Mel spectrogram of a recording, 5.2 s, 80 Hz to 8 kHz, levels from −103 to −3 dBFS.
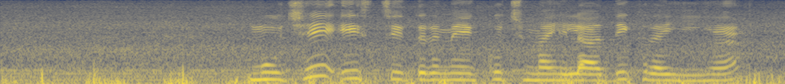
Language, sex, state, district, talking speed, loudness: Hindi, female, Madhya Pradesh, Dhar, 105 wpm, -17 LUFS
